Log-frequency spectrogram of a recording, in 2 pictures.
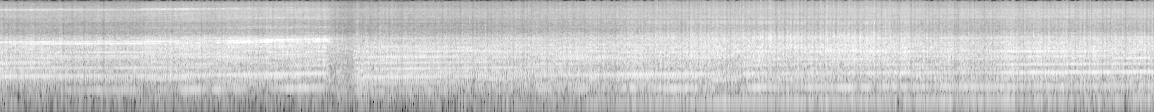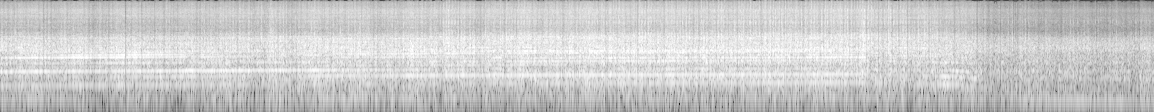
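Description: Austin Healey Sprite's BMC A-series four-cylinder engine pulling hard under racing load, heard from inside the cabin. The revs climb for about four seconds, then a quick upshift drops the pitch. The engine then winds up slowly and steadily for about twenty seconds. Near the end the revs fall away and the engine note goes quieter.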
